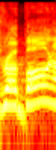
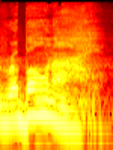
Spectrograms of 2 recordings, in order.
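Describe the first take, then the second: First: Mary overjoyed to see Jesus; excited recognition. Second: Hushed recognition. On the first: Retold or imitated. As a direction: cry it out as you rush to him. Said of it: "she grabs him by the neck". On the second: Acted. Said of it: "She turned around and said".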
